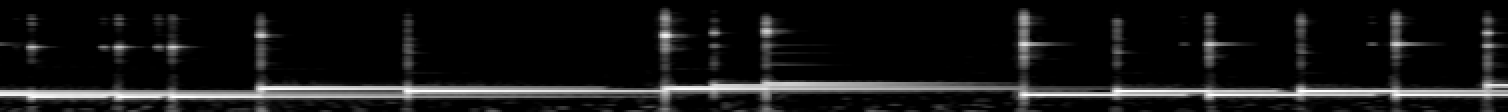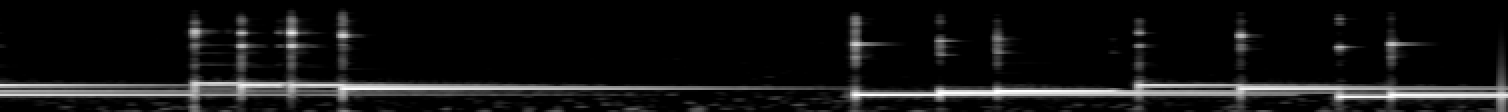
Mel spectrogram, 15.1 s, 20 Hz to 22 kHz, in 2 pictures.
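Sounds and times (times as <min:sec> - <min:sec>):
kalimba melody: 0:00.0 - 0:10.5, 0:11.8 - 0:15.0.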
